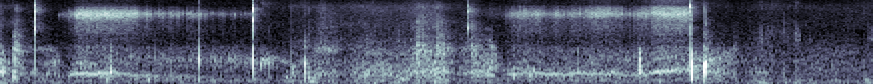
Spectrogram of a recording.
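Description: Two draws on a mouth-to-lung rebuildable tank atomizer (Vapefly Brunhilde MTL RTA), each about two seconds of airy hiss as the coil fires and air is pulled through the small airhole. Sharp clicks come at the start and end of each draw, and vapour is breathed out between the draws.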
